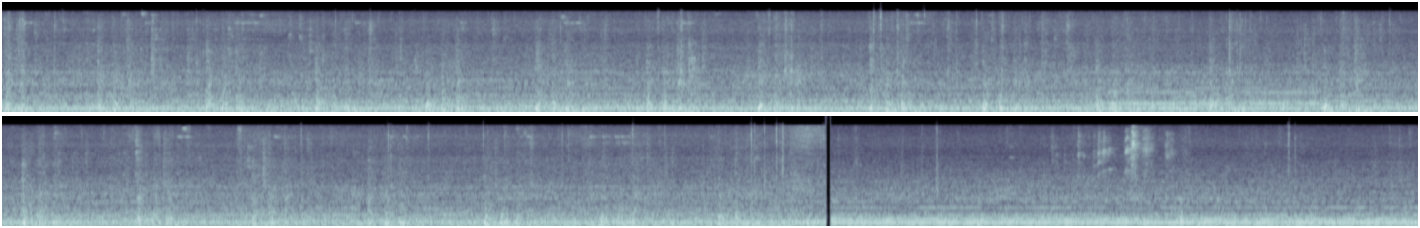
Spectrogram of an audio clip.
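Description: Diesel passenger train running, heard from inside the carriage: a steady engine drone with frequent rattles and clicks. About three quarters of the way through the sound changes abruptly and a second, higher engine tone joins the drone.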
